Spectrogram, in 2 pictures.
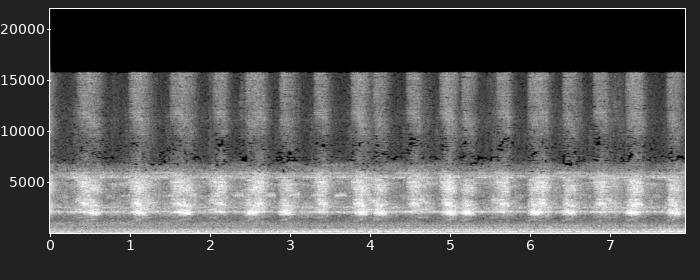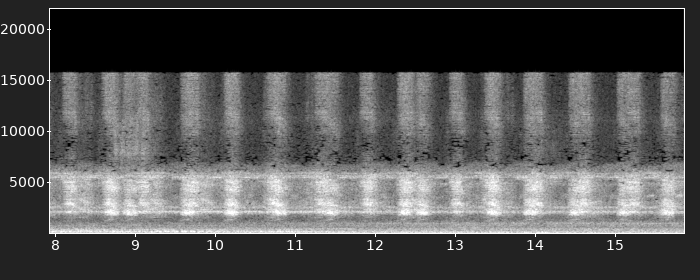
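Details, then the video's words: A chorus of crickets in the woods at night, September 2, 2023, phone recording with a Shure MV88+ mic; rapid high chirps pulsing steadily, layered callers, a soft low drone underneath. "Crickets in the woods at night"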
